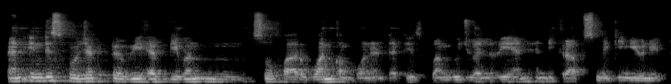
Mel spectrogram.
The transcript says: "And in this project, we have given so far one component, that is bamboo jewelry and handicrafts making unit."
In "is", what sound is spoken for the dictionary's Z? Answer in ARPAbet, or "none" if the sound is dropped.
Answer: Z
